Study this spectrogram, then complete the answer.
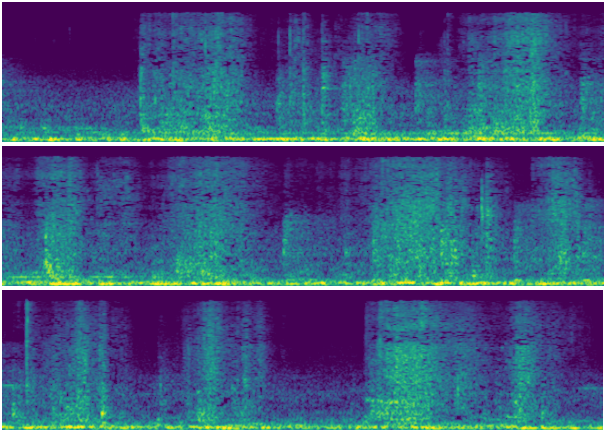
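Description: A rake scrapes and rustles through dry leaves on the ground.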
